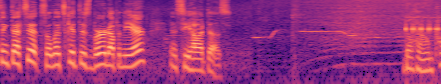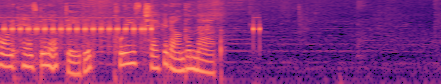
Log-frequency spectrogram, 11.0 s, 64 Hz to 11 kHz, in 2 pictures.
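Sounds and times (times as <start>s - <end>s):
drone propellers whining: 3.4s - 7.5s.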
